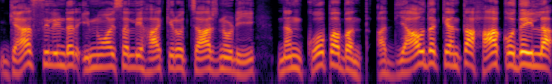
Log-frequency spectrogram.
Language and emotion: Kannada, angry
